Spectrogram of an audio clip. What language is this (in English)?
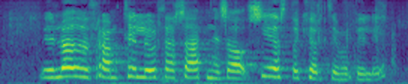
Icelandic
